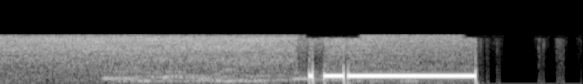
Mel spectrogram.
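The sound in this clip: A steady low telephone line tone holds for under a second, preceded by a couple of sharp clicks over faint line hiss, as a call is being transferred, with no one talking.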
